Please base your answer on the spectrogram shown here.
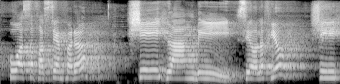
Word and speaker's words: Shi Huangdi: Here, the Shi Huangdi, the emperor Shi Huangdi. Shi Huangdi.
